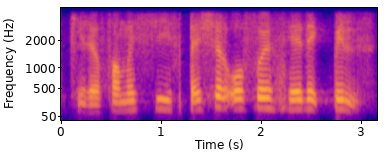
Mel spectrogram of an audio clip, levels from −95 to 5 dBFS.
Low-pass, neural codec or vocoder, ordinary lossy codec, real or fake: 3.6 kHz; codec, 24 kHz, 0.5 kbps, DualCodec; AAC, 32 kbps; fake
